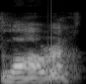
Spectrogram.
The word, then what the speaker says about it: Lara: Love seeing Scats singing at Laura's birthday party. Really great. It's Lara, but don't worry, because my nan even gets her name wrong after 20 years, so that's fine.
